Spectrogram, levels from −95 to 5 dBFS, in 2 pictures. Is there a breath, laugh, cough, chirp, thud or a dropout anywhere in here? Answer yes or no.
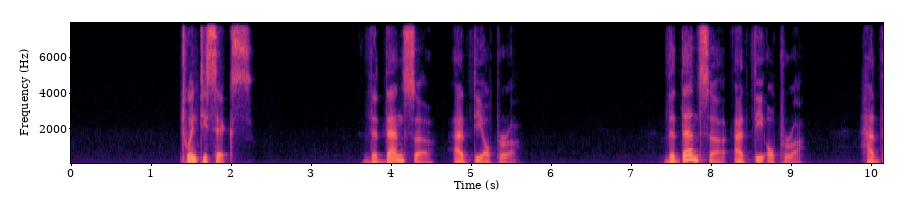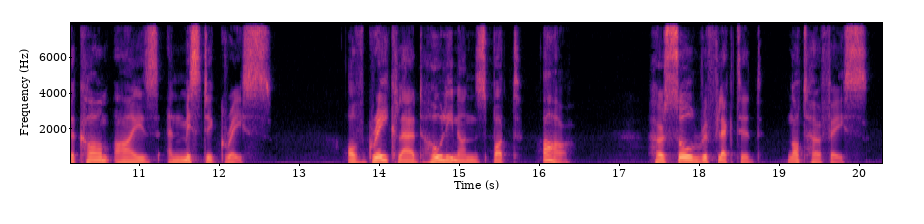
no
